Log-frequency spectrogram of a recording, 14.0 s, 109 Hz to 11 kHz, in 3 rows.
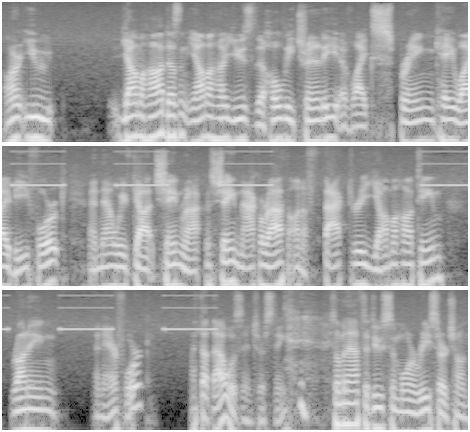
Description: Alarm pattern, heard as an alarm's beeps, played twice, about 3000 Hz, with speech in English. Temporal three. Smoke or fire, evacuate.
